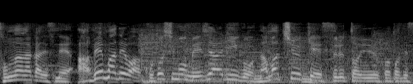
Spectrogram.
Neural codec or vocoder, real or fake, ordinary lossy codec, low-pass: none; real; none; 7.2 kHz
